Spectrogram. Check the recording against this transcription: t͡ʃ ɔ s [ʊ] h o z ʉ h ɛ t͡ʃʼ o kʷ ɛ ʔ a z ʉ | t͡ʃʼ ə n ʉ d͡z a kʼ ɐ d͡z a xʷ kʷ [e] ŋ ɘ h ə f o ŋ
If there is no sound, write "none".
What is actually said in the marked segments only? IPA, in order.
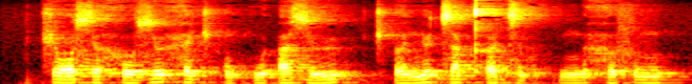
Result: ə, ɘ

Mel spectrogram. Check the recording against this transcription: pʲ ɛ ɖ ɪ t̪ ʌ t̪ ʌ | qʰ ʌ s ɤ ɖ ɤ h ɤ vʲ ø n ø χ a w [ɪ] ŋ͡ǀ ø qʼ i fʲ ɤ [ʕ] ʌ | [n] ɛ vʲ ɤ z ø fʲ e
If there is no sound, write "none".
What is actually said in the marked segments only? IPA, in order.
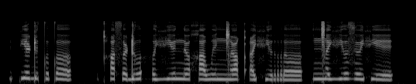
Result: ɪ, r, ŋ͡ǀ

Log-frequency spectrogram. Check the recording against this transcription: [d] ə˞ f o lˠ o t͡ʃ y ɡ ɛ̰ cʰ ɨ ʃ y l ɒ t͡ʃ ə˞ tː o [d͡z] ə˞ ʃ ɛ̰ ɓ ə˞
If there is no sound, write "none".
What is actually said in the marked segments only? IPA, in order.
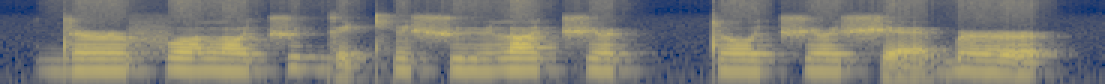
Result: d, t͡ʃ

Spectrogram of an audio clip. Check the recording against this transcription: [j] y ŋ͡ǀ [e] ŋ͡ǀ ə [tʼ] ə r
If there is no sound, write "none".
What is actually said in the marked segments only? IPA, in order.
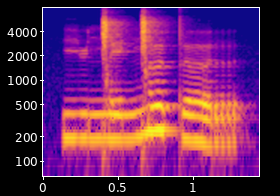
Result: j, e, t

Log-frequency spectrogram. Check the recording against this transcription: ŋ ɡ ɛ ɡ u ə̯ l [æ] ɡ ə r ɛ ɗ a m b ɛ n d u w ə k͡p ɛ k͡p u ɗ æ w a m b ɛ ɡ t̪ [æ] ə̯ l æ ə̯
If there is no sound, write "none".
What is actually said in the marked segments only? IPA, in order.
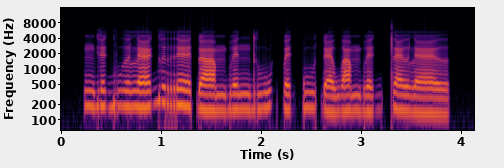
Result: æ, æ

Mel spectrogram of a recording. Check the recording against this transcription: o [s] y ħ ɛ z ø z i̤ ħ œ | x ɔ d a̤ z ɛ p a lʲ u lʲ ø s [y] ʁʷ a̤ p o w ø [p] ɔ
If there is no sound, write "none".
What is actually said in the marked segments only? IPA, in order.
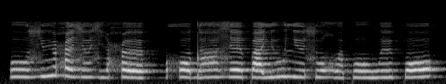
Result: z, u, p

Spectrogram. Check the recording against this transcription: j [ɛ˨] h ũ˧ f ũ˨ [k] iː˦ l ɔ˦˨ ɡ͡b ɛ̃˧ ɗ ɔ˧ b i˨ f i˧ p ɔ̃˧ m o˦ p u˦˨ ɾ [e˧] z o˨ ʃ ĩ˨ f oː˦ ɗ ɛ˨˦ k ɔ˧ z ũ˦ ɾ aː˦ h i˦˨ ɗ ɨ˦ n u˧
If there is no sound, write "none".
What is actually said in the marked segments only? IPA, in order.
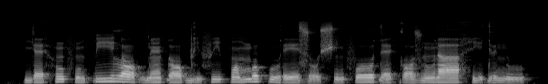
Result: ɛ˨, k͡p, eː˧

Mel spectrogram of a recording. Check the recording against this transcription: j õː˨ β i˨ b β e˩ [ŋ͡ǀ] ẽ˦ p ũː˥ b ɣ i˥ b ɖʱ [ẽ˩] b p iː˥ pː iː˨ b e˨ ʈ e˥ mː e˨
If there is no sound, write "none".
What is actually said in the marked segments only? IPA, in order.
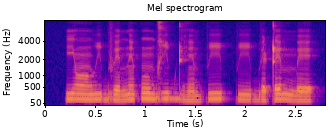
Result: n̪, ẽ˩

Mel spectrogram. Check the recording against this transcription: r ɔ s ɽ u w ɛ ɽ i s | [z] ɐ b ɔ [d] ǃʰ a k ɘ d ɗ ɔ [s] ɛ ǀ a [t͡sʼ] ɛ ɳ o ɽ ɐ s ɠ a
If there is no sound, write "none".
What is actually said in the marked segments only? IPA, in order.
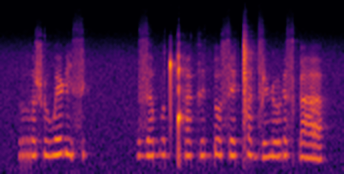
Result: z, d, s, d͡z

